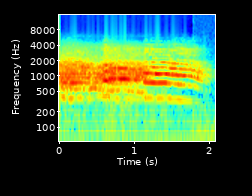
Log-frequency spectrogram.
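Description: A single horn-like blast, about two seconds long, whose pitch sags slowly downward before it fades out.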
